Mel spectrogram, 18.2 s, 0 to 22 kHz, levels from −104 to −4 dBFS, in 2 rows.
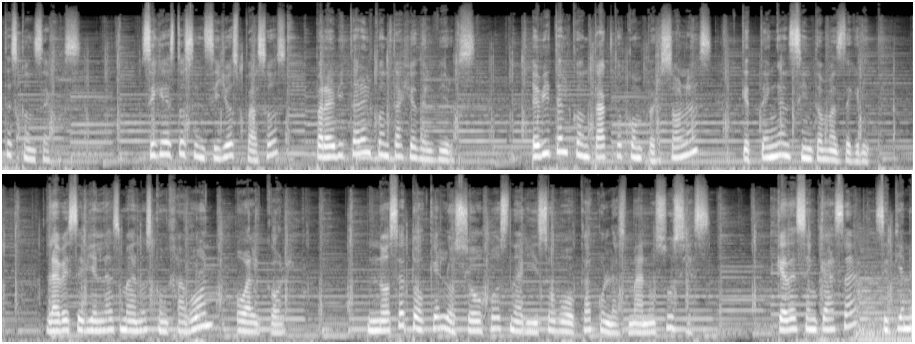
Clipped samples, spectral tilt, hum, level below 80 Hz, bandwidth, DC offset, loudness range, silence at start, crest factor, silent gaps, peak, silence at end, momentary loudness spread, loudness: under 0.1%; -4 dB/octave; none; -36 dBFS; over 20 kHz; under 0.1%; 2 LU; 0 s; 12 dB; none; 0 dBFS; 0 s; 15 LU; -12 LUFS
